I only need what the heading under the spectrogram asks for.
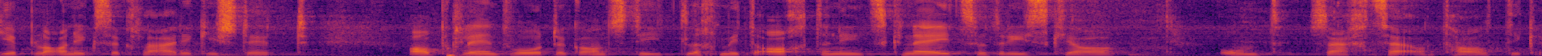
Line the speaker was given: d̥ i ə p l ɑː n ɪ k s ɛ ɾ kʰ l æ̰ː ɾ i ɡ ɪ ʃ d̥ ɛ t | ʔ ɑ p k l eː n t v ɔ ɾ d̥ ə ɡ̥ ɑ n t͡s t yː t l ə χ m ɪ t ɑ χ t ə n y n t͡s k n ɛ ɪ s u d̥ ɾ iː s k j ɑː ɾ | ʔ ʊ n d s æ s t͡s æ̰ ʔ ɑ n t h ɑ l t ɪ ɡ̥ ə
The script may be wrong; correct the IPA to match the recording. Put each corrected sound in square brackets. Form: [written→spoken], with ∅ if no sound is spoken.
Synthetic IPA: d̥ i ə p l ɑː n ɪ k s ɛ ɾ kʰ l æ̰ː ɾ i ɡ ɪ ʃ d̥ ɛ t | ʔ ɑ p k l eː n t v ɔ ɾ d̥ ə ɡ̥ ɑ n t͡s t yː t l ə χ m ɪ t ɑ χ t ə n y n t͡s k n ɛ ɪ [s→t͡s] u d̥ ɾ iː s k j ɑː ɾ | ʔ ʊ n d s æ [s→χ] t͡s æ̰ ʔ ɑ n t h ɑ l t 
